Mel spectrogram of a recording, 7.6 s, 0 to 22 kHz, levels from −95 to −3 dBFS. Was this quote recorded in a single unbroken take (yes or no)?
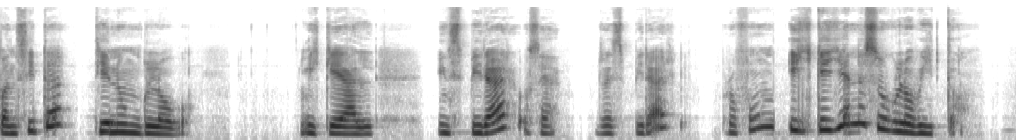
no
